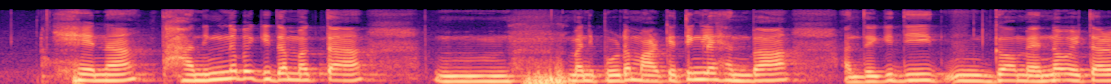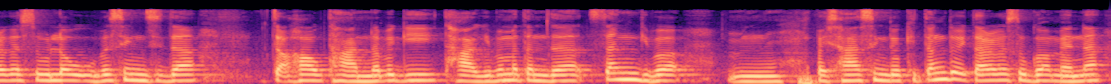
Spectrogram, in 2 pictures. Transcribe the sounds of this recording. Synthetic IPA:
henɐtʰaniŋnɐbɐɡidɐmɐk̚tɐ | mɐnipuɾdɐmaɾketiŋlɐjɦɐnbɐ | ɐndɐɡidiɡamentnɐojtaɾɐɡɐsulɐwubɐsiŋsidɐ | t͡ʃɐɦawtʰanːɐbɐɡitʰaɡibɐmɐtɐmdɐsɐŋɡibɐ | pɐjsasiŋdokʰitɐŋdɐojtaɾɐɡɐsuɡamentnɐ

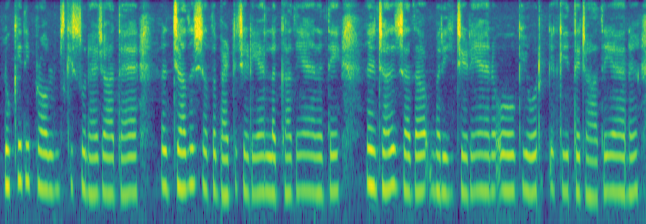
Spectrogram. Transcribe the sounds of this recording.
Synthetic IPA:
loːkẽːd̪iːpɾaːbləmskisʊnaːd͡ʒaːd̪aːɦɛːzjaːd̪aːzjaːd̪aːbɛːʈʰːd͡ʒeːɽeːãɦənləɡãːd̪eːãɦənt̪eːzjaːd̪aːzjaːd̪aːməɾiːɡd͡ʒeːɽeːãɦənoːkɪoːɾkiːt̪eːd͡ʒaːd̪eːɦən

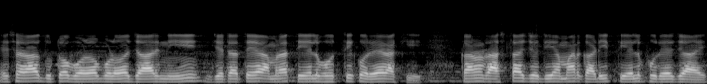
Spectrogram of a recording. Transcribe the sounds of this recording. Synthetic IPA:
et͡ʃʰaɽad̪uʈobɔɽobɔɽod͡ʒaɾnid͡ʑeʈat̪eamɾat̪elbʱoɾt̪ikoɾeɾakʰi | kaɾɔnɾast̪ad͡ʒod̪iamaɾɡaɽit̪elpʰuɾed͡ʒaj

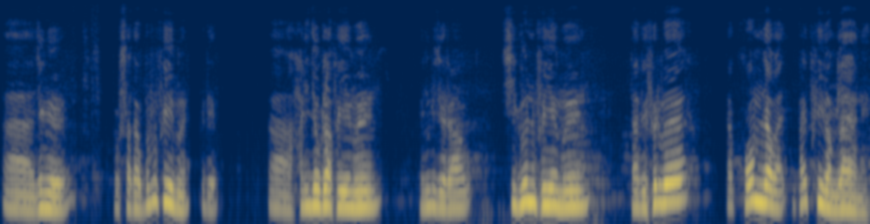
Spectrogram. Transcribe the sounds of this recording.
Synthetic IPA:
zɯŋɯ | dɔksadawbɯɾbɯpʰɯjɯmɯnkɯdɯ | haɾidɔɡlapʰɯjɯmɯn | bɯnɡɯzɯɾaw | siɡunpʰɯjɯmɯn | d̥abipʰɯɾbɯ | dakʰɔmzaβajbajpʰɯjbaŋlajanɯ

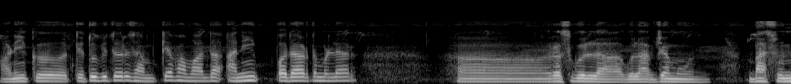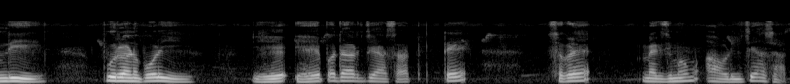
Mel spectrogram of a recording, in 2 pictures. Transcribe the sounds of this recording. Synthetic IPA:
aɽ̃ikt̪et̪upit̪əɾs̬amkafamad̪aʔanipəd̪aɾt̪ʰəm̤əɽljaɾ | ɾəsɡulːaɡulabd͡ʑamuːnbʱasund̪i | puɾəɳp̬oɭi | eɦepəd̪aɾt̪ʰəd͡ʑeasat̪ːe | səɡɭe | mɛksiməmaʋɽit͡seasa̰t̪

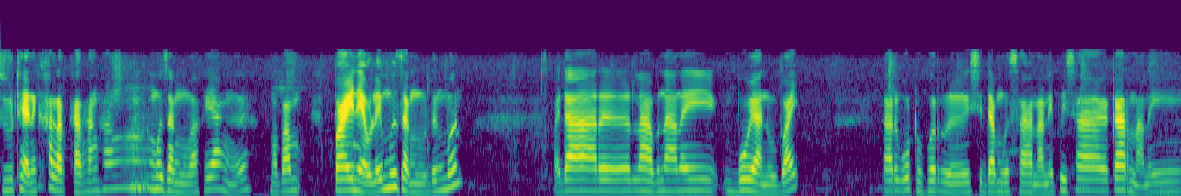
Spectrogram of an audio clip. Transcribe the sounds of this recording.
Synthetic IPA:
zutʰajanɯjkʰalaɾkʰaɾɦaŋɦaŋmɯzaŋnuakʰɯjaŋɯmabamb̥ajnajawlajmɯzaŋnudɯŋmɯn | majdaɾɯlabɯnanɯjbɔjanubaj | daɾɯɡɔtʰɔpʰɯɾnɯsidamɡɯsaananɯjpʰɯjsaɡaɾnanɯj

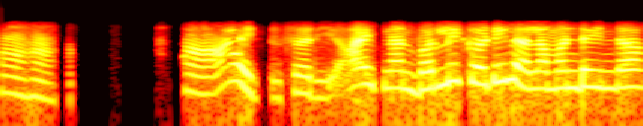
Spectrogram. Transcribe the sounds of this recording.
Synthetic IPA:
ɦãɦãɦã | ɦãajt̪səɾia̰jt̪nanbʱəɾlikəɽiləlaməɳɖəind̪a

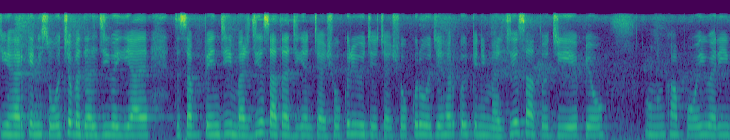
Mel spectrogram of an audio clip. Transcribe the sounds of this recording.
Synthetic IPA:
kiɦɐɾkɐ̃ɦnisoːt͡ɕbɐd̪əld͡ʑiʋɐiaːɦe | t̪ɐsɐbʱpɐ̃ɦɪ̃ɲd͡ʑimɐɾziɐsãt̪ãd͡ʑiːənɪ̆t͡ɕaɦeʃoːkɾiɦʊd͡ʑet͡ɕaːeʃoːkɾɦʊd͡ʑeɦɐɾkoːipɐ̃ɦɪ̃d͡ʑimɐɾziɐsãt̪od͡ʑiepijoː | ʊn̤əkʰãːpoːiʋɐɾi

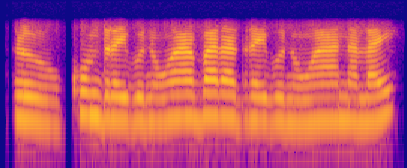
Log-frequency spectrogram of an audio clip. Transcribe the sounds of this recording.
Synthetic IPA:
ɯkʰɔmdɾajbɯnuŋabaɾadɾajbɯnuŋanalaj

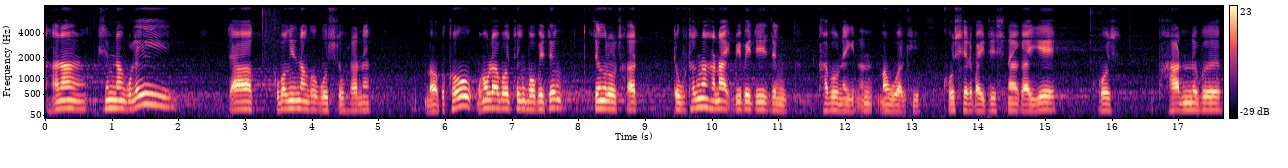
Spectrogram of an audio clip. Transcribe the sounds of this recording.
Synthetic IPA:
ha̰nasimnaŋɡɔle | zakɯbaŋinaŋɡɯbɔstɔɦɾanɯ | mabekʰawmawɾabɔzɯŋbɔwbezɯŋzɯŋɾɔtʰat | d̥ɔwbutʰaŋnaɦanajbibajdizɯŋ | kʰabɯnajɡḭnʔa̰nmawaɾkʰi | kʰɔseɾbajdisnaɡaje | kʰɔs | pʰanːɯbɯ

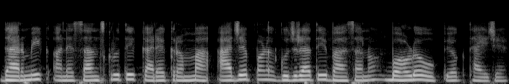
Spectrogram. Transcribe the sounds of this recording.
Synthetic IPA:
d̪ʱaɾmikənesãnskɾut̪ikːaɾjəkɾəmːãad͡ʒepəɳɡud͡ʒɾat̪ibʱaʃanobəɦɽoupjoɡt̪ʰajt͡ʃʰe

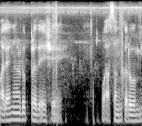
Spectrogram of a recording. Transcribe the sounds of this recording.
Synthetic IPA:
ɐlɐnaːɽupɾɐd̪ḛːʃḛː | ʋa̰ːsɐŋkɐɾoːmi

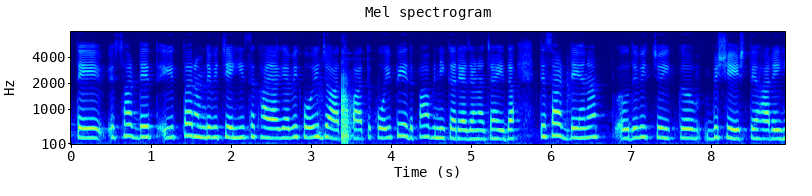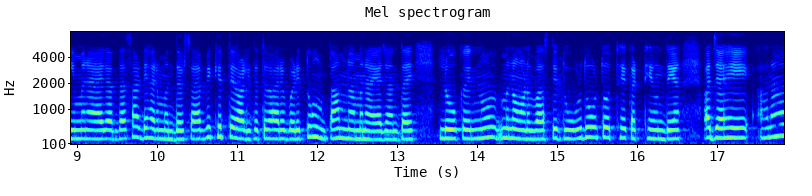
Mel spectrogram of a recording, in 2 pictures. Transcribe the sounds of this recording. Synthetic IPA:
t̪eːsaːɖeːt̪əɾəmd̪eːʋɪt͡ʃeːɦiːsəkʰaːjaːɡɪaːʋiːkoːiːd͡ʒaːt̪paːt̪koːiːpeːd̪paːʋnĩːkəɾejaːd͡ʒaːɽ̃aːt͡ʃaːɦiːd̪aːt̪eːsaːɖeːənãː | od̪eːʋɪt͡ʃːɪkʋɪʃeːʃt̪eːɦaːɾeːɦiːmənaːjaːd͡ʒãːnd̪aːsaːɖeːɦəɾmənd̪əɾsɛːbʋiːkʰɪt̪ːʋaːliːt̪aːt̪eɦaːɾebəɽeːt̪uːmt̪aːmnaːmənaːjaːd͡ʒãːnd̪aːeː | loːkɪnːũːmənaːʊɳʋaːst̪eːd̪uːɾd̪uːɾt̪õːʊt̪ʰːeːkəʈʰːeːɦʊ̃nd̪eːãː | əd͡ʒəɦeːnãː

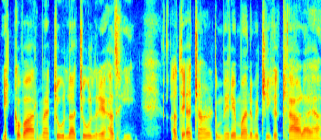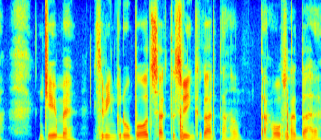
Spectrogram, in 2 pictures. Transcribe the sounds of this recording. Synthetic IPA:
ɪkbaːɾmɛ̃ːt͡ʃuːlaːt͡ʃuːlɾɪɦaːsiːət̪ḛːʔət͡ʃaːnəkmeːɾeːmənʋɪt͡ʃɪkkʰjaːlaːjaːd͡ʒeːmɛ̃ː | sʋɪŋɡnũːbɔːt̪səkt̪sʋɪ̃ŋɡkəɾd̪aːɦãː | t̪ãːɦoːsəkd̪aːɦɛː

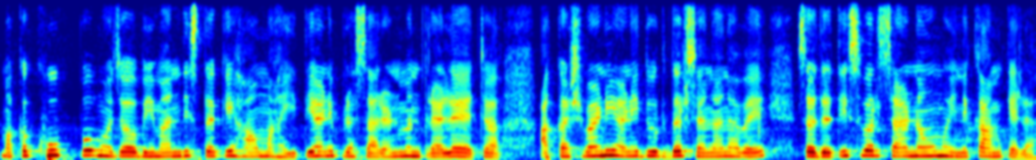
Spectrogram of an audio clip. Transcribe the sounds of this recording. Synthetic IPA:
m̤akakʰuːpm̤əd͡zʱəəbʱimand̪ist̪əkiɦãwmaɦit̪iːaɽ̃ipɾəsaɾəɳmənt̪ɾalajat͡ɕjaː | kaɕʋaɽ̃iːaɽ̃id̪uɾd̪əɾɕənanaʋe | səd̪t̪iːsʋəɾʂanəwməɦinekamkɛla

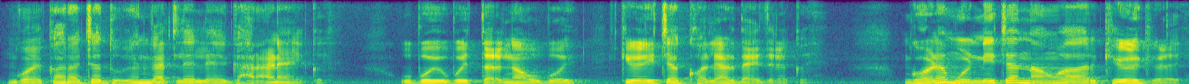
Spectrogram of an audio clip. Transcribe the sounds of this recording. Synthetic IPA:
ɡɔjkaɾat͡ɕjad̪ʱujuːnɡʱat̪leleɡʱaɾaɽ̃eajkəj | ubəjubəjt̪əɾŋɡaubəj | keɭit͡ɕjakʰɔljaɾd̪ajd͡zɾakəj | ɡʱɔɽ̃jamoɳːit͡ɕjanãwaɾkʰeɭkʰeɭəj

